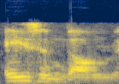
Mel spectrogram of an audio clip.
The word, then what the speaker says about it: Ezendam: is uh astounding uh how do i pronounce your last name people should know uh yeah azendom is how you say it i don't know what's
